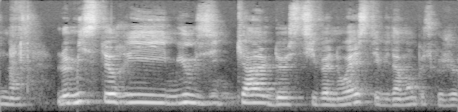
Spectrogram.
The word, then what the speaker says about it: Stephen: Steven, ça s'écrit Stephen, il a déjà dit hein. Et ça se prononce Steven.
